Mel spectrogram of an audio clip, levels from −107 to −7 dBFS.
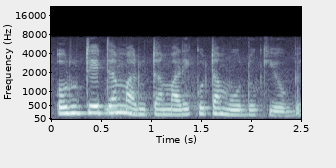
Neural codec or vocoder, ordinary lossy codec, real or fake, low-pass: none; none; real; 7.2 kHz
